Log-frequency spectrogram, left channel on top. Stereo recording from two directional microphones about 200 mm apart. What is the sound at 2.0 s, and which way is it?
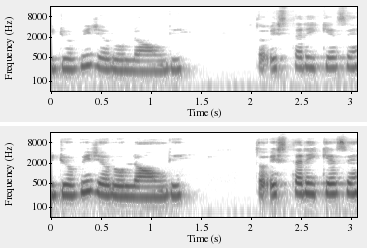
A woman's voice, 20° right (ahead or behind).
